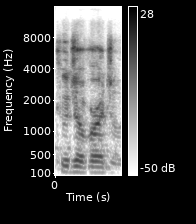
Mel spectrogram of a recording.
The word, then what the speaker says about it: Cudjoe-Virgil: Cudjoe-Virgil, is that how you pronounce it? Yep, Cudjoe-Virgil, yes.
